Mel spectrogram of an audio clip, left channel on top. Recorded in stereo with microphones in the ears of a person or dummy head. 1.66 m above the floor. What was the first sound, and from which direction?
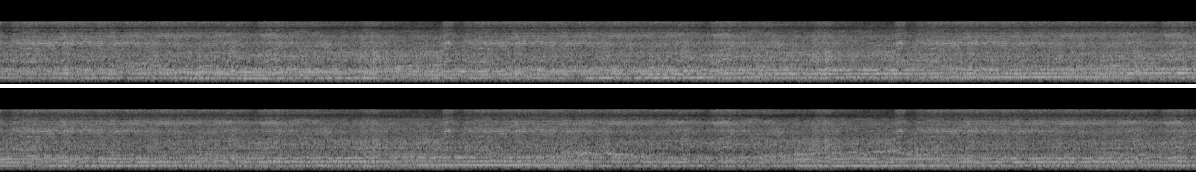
A lawn mower, 15° left (ahead or behind).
